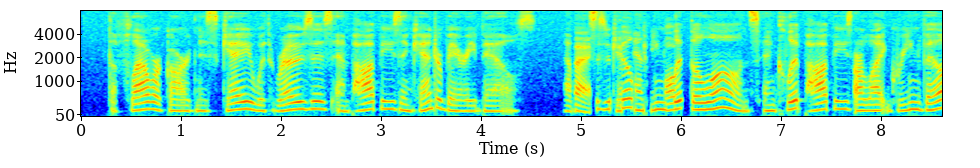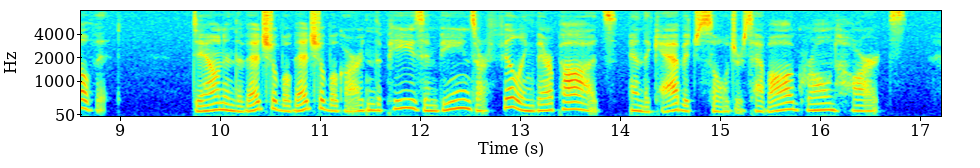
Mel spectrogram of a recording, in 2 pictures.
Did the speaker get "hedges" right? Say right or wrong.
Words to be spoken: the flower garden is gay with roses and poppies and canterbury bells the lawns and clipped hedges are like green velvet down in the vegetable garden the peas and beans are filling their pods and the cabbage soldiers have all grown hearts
wrong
